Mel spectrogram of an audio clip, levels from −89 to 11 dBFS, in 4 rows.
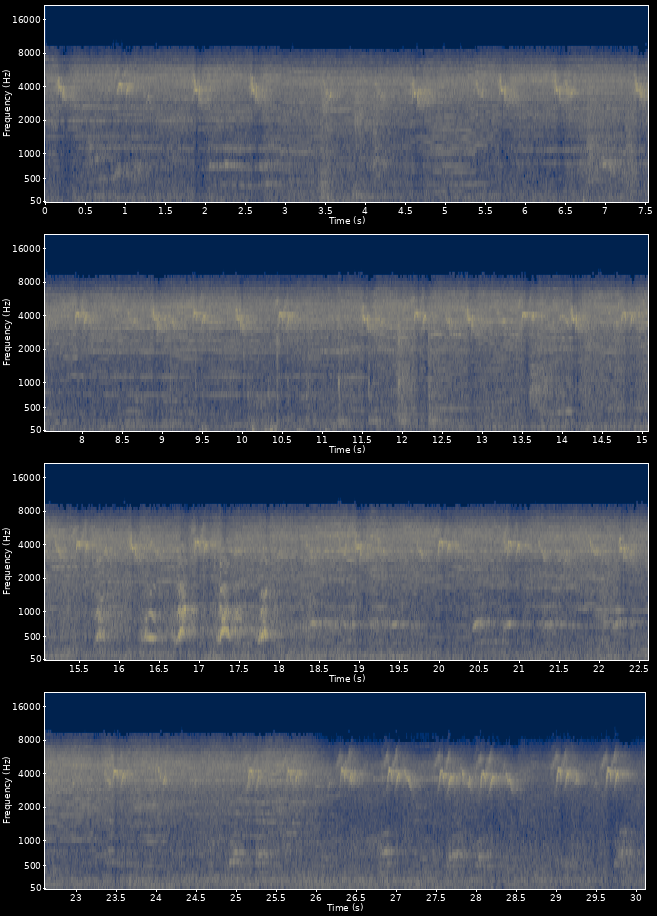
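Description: From 2.95 to 5.37 s, a drift correction step slows the sound 5.8% and lowers pitch 103 cents, likely a clock-matching rate change. Spectrogram harmonics drop, then snap back.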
